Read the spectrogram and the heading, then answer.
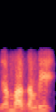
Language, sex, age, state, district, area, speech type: Tamil, female, 45-60, Tamil Nadu, Tiruvannamalai, urban, conversation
